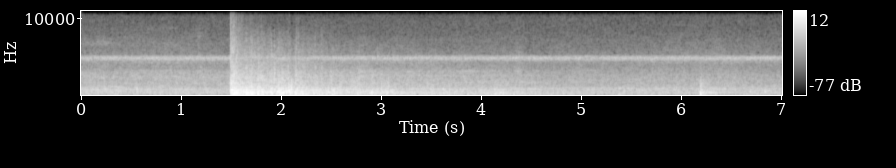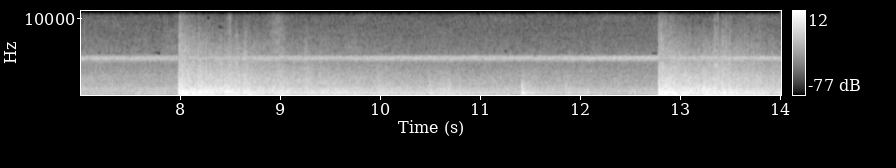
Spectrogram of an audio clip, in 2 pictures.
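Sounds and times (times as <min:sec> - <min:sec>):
firework booms echoing: 0:01.5 - 0:04.6, 0:08.0 - 0:12.0, 0:12.8 - 0:14.0.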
